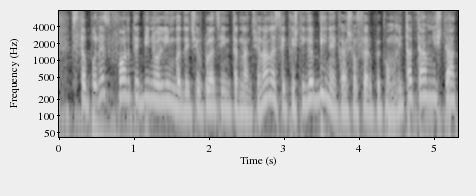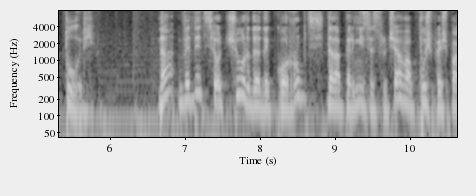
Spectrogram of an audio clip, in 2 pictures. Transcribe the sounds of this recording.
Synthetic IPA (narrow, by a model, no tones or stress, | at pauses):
st̪əpɨne̞skfoart̪e̞bineo̞limbəd̪e̞t͡ʃirkulat̪sijeint̪ernat̪sio̞naləse̞kɨʃt̪iɡəbine̞kaʃo̞fe̞rpe̞ko̞̰mṵnḭt̪at̪eamniʃt̪e̞at̪ṵrʲ | d̪ave̞d̪e̞t̪sʲo̞t͡ʃurd̪əd̪e̞ko̞rupt̪sʲd̪e̞lape̞rmisesut͡ʃʲavapuʃʲpe̞ʃpa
